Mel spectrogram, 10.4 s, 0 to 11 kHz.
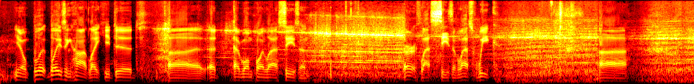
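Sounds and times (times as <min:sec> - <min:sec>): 
speech: 0:00.2 - 0:05.3, 0:06.0 - 0:07.9, 0:09.0 - 0:09.9
airplane landing roar of engine and wind noise: 0:02.0 - 0:10.4
whining airplane engine tone: 0:02.1 - 0:10.4.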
